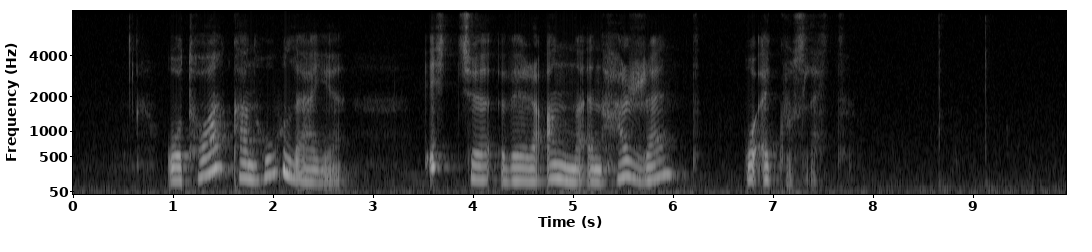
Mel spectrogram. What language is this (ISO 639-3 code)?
fao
